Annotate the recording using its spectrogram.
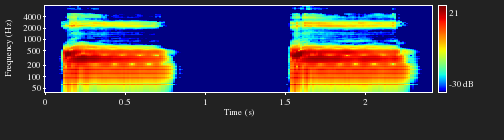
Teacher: ومن القبائل العربيه من كان يرفع وسط لسانه اكثر فيؤدي الى صوت مزيج من الالف والياء بنسبه واحده الاول كانت الغلبه فيه للالف الامال الصغرى اما هذا فهو 50% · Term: الاماله الكبرى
